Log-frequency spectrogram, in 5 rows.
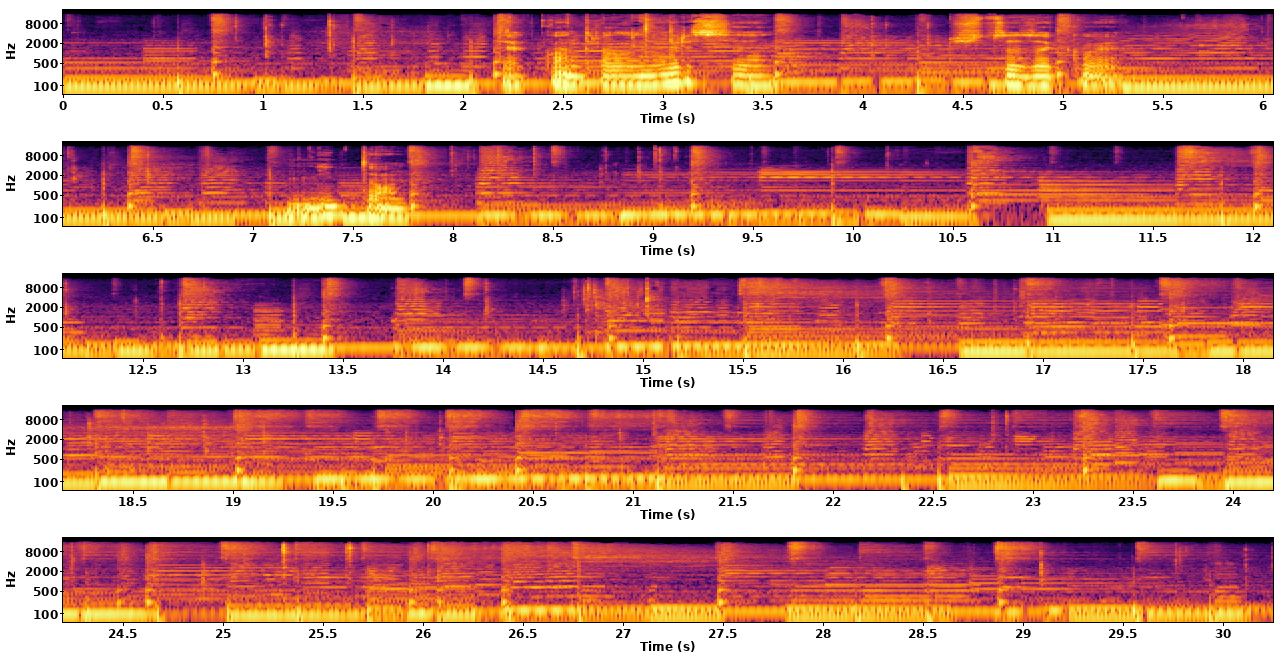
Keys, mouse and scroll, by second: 10.2-16.5 ctrl+drag, 18.0-26.5 ctrl+drag, 26.5-30.2 ctrl+drag.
